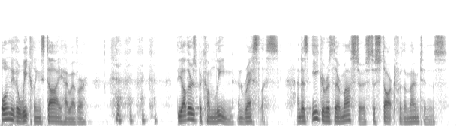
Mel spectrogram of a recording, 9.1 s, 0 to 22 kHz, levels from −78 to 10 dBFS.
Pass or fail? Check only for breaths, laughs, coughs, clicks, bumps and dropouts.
fail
